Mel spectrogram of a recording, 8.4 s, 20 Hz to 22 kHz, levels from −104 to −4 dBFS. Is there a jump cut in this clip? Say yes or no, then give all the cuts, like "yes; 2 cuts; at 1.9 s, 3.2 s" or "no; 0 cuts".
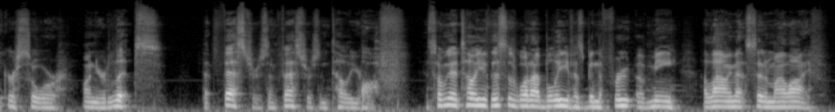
yes; 4 cuts; at 1.8 s, 3.6 s, 4.2 s, 4.9 s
